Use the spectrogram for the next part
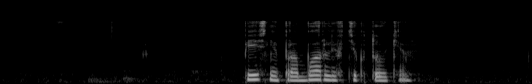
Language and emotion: Russian, neutral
